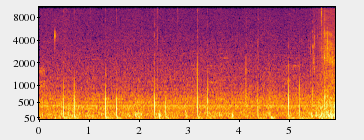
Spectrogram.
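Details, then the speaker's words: Chest percussion with fingers placed between the ribs and struck with the other hand: about a dozen short taps giving a normal resonant note over healthy lung. "pour réaliser la percussion thoracique nous posons les doigts entre les côtes du patient et avec l'autre main nous venons percuté nos doigts"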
